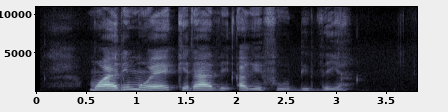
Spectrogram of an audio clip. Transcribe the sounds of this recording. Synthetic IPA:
mwaɾimoɛkeɾaðiʔaɣefuːðiðea

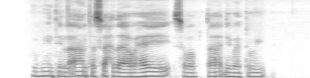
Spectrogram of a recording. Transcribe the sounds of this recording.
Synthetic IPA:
kʊmiːnt̪ʰilɐʔaːnt̪ʰɐsɑħd̪ɐwɑħɑjsɐβɐbt̪ʰɐɖɪβaːt̪ʰɔːjɪŋ

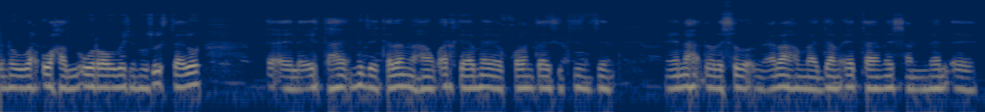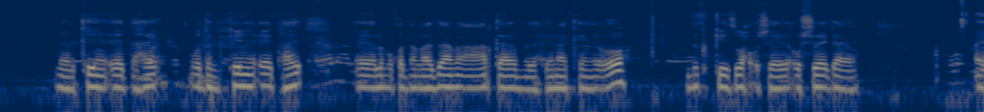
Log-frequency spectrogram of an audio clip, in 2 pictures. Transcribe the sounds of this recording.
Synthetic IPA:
ɪnʊwɑʔʊhɐd̪lɔuːrɐβɔmɛːʃɪnusɔɪst̪ʰaːɣɔ | ɛʔɛjlɐɛt̪ʰɐɦɛjmɪd̪ɐkʰɐlɛnɐħaːŋkʰʊɐrkʰɐjaːmɛːlɛqɔɔnt̪ʰasɪt̪ʰisɛn | mɑʕnɐɦɐɖɐlɐʃɐðɐmɪʕnɐɦɐmaːd̪aːmɐʔɛjt̪ʰɐhɛjmɛːʃanmɛlɛ | mɛːlkʰɛɲɐʔɛjt̪ʰɐɦɛjwɑd̪ɐŋkʰɐ̥kʰɛnjɐʔɛjt̪ʰɐɦɛjɛjalɐnɔqɔd̪nɐmaːd̪aːmɐaɐrkʰaːjɔmɐðɑħwɛjnɐhɐkʰɛnjɐɔː | d̪ɐd̪kʰiːswɑħʊʃɛːɣɐʔʊʃɛːɣajɔ

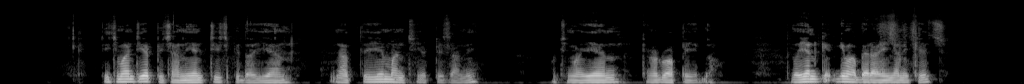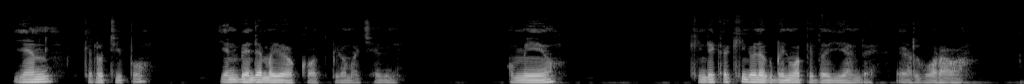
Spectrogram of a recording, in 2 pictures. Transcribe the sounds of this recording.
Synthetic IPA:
tit͡ʃmantjepɪt͡ʃanɪjɛntit͡ʃpɪd̪ɔjɛn | ɲat̪ɪmantjḛpɪt͡ʃanɪ | otiŋɔjɛnkenodwapɪd̪ɔ | pɪd̪ɔjɛnɡɪmabɛɾaɪɲanɪket͡ʃ | jɛn | kelotipɔ | jɛnbendɛmajɔjɔkɔt̪piɾomat͡ʃeɡni | ɔmɪjɔ | kʰindekakʰindoneɡobenwapɪd̪ɔjɛndɛ | ɛɛlwɔɾawa

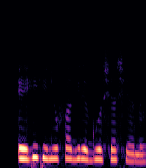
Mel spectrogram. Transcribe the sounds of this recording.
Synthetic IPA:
eɦiɦinjofaɡiɾeɡuoʃaʃjana

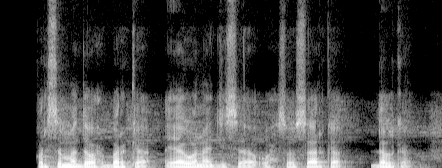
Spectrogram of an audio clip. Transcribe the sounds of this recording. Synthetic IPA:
fɐrsɐmɐðɐwɑħbɐrkʰɐɐjaːwɐnaːt͡ʃɪsawʔɑħsɔːsaːrkʰɐ | d̪ɐlkʰɐ

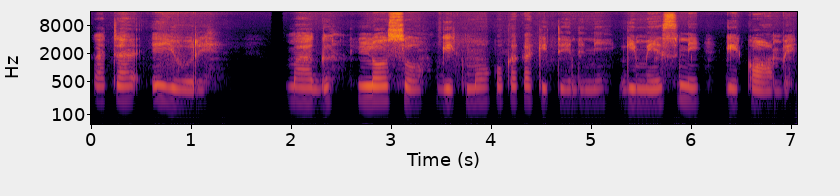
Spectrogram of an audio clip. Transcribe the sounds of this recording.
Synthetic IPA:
kataejoɾe | maɡlɔsɔɡɪkmɔkɔkakakitendnɪɡɪmesnɪ | ɡɪkɔmbɛ

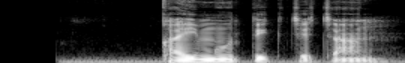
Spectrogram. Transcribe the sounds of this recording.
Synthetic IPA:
kajmut̪ikt͡ʃet͡ʃa̰ŋ

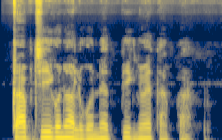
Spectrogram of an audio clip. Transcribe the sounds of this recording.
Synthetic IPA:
kap̚t͡ʃiɡɔɲaluɡɔnet̪̚pik̚ɲɔet̪ap̚kat̚

